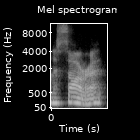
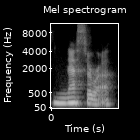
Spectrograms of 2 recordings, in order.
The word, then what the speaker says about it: NESARA: as you have tell told me the correct pronunciation is not nisara it's nessar and I know nessar has been a folklore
